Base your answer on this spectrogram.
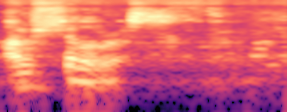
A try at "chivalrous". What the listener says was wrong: Dude, it's pronounced chivalrous. Chivalrous. Chivalry, chivalrous, not chivalrous. You're saying the word silver, but replacing the S with a CH.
